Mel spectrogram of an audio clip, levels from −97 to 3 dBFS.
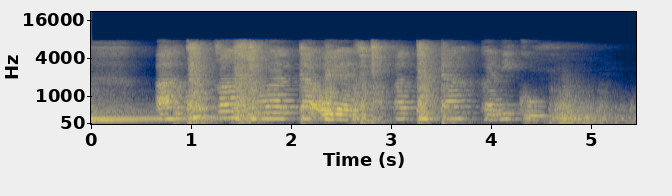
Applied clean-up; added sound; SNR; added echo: none; Drum; 10 dB; reverberation time 0.6 s.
